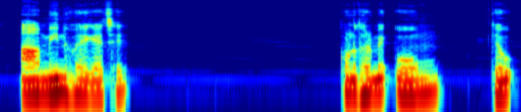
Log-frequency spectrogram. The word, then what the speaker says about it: ওম: ওম শব্দটি কোনো ধর্মে আমিন হয়ে গেছে, কোনো ধর্মে ওম, কেউ ওং, বিভিন্ন রকমভাবে উচ্চারণ করেন। আসলে এটি ৩টে শব্দের সমন্বয়, আ, উ আর উম।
